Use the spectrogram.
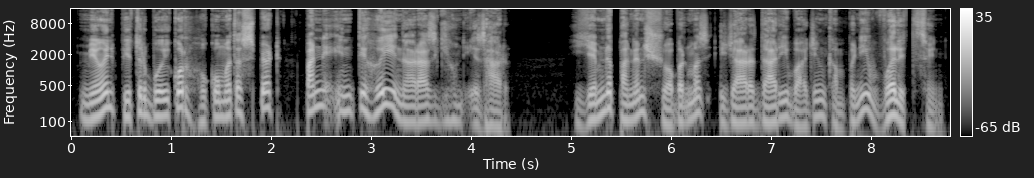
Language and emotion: Kashmiri, angry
